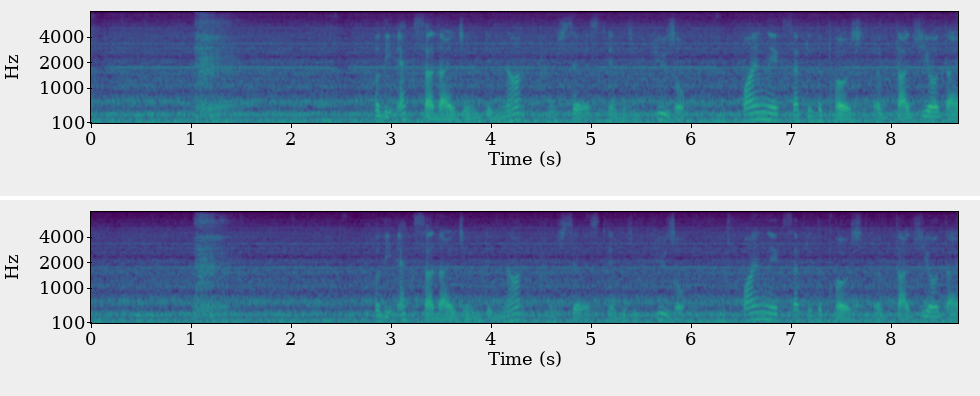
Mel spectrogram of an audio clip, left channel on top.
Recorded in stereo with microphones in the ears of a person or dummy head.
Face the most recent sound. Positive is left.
turn(degrees=5)  # may be behind; listen again after turning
